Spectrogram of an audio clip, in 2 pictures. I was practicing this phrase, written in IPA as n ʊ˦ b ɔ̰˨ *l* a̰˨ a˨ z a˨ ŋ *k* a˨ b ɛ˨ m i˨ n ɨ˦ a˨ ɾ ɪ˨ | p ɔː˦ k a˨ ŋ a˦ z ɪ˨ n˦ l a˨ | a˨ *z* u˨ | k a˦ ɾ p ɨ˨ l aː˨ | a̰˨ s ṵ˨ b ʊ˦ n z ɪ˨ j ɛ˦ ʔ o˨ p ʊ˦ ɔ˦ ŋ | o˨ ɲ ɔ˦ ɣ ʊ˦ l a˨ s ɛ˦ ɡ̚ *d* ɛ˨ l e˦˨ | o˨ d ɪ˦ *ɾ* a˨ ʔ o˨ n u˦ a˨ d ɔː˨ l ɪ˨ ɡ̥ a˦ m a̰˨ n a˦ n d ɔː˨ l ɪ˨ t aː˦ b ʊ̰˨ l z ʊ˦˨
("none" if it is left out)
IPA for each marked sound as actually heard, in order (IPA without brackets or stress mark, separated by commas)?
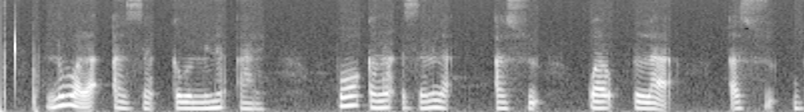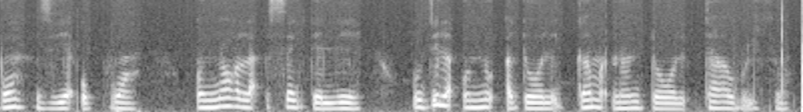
l, k, s, d, l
